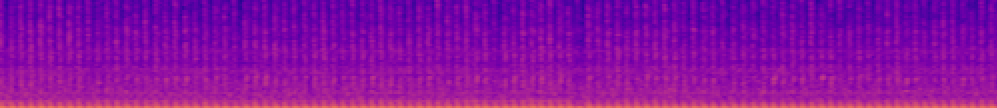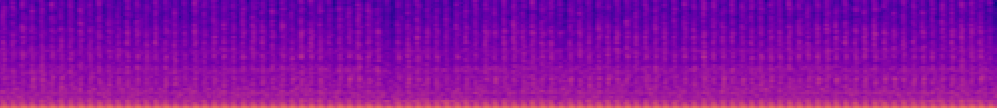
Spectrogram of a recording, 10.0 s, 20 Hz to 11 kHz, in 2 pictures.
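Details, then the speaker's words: BMW K75 RT at minimum idle setting, still cold and warming up, after spark plug change, fuel injector replacement and air filter cleaning: steady, even, unhurried low idle thumping. Normal cold idle. "here we go the minimum setting so I'll just let it warm up a bit more"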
